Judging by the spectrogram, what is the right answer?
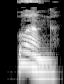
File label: "Lung", English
